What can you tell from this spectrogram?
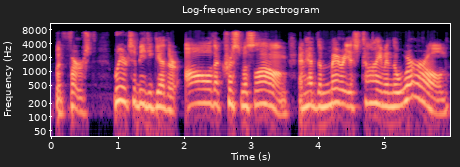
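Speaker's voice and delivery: put-on child calling her brother home; little girl Fan. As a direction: play a six-year-old sister. Little Fan excitedly explains.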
